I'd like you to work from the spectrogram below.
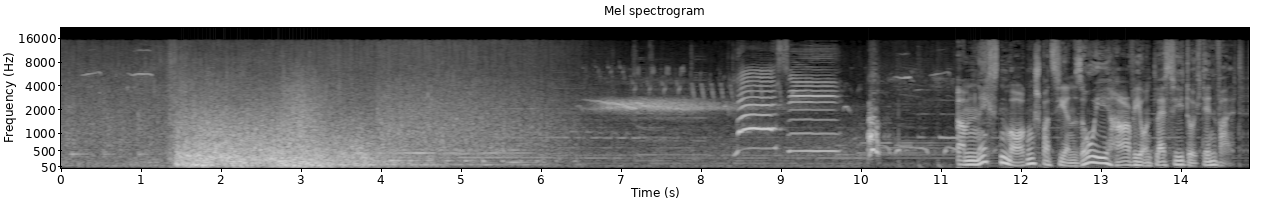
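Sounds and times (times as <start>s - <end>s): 
storm noise: 1.2s - 5.2s
loud thunderclap rolling into a deep rumble: 1.3s - 5.4s
thin high tone: 6.5s - 9.8s
speech: 11.3s - 14.8s.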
